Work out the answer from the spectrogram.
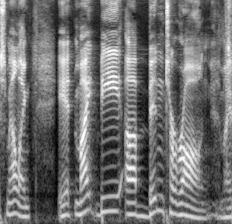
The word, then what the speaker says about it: binturong: was that you're smelling, it might be a binturong. Am I pronouncing that correctly? Binturong? I'll go with your pronunciation. Yes, binturong, also known as a bear cat.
